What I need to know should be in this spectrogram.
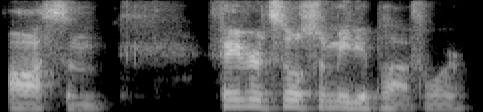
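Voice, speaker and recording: Young man, mid-range pitch, podcast interviewer, casual, student host. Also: fast. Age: young adult.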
